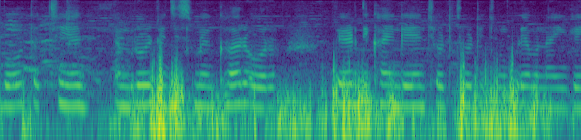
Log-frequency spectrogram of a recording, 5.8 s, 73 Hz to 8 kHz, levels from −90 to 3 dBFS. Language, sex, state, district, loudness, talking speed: Hindi, female, Rajasthan, Bikaner, -21 LUFS, 155 wpm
